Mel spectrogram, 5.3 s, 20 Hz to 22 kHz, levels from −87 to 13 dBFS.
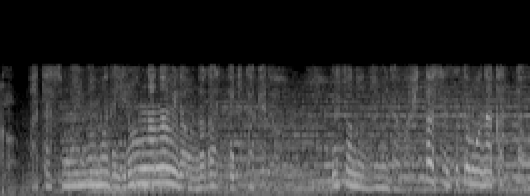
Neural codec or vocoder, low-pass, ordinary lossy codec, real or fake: vocoder, 22.05 kHz, 80 mel bands, Vocos; 5.4 kHz; none; fake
